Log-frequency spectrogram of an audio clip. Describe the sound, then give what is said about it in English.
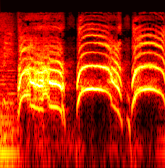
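Three loud, drawn-out screams in quick succession, each a strained cry that rises and then falls away, with no other sounds or talk around them. “It's so you don't hear the screaming.”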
